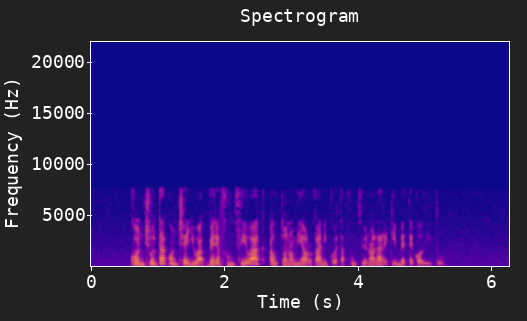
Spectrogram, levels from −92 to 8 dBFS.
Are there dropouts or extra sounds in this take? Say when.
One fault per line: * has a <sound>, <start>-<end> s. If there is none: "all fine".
all fine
